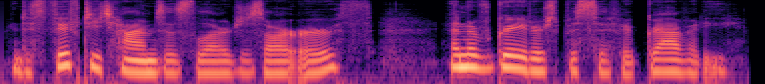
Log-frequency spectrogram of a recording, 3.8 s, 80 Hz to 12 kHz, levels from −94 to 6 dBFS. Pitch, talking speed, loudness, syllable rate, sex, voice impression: 175 Hz, 220 wpm, -19 LUFS, 6.8 syllables/s, female, feminine, adult-like, tensed, powerful, slightly soft, clear, intellectual, calm, friendly, reassuring, elegant, kind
